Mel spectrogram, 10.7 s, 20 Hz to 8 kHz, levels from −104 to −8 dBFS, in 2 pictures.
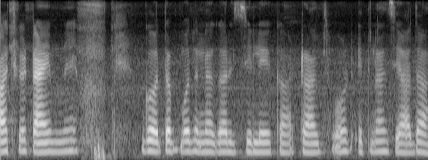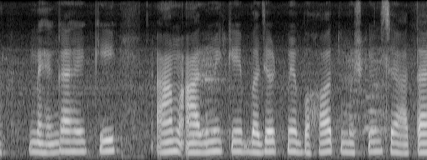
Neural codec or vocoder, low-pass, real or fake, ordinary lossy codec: none; none; real; none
